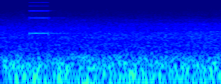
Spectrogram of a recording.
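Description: Steady low rumble of background noise, with one brief high-pitched beep about a third of a second in.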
